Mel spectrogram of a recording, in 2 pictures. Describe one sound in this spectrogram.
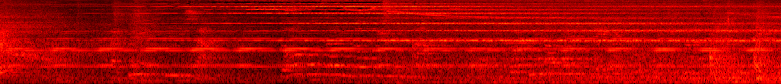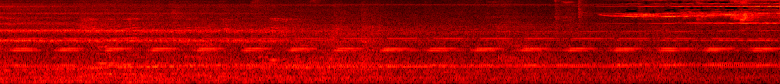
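A stopped electric train hums steadily beside a platform.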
